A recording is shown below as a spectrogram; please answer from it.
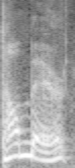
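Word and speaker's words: timbre: no it looks like timber I know that di M BRE but it's pronounced Tom bear that's French and it means quality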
